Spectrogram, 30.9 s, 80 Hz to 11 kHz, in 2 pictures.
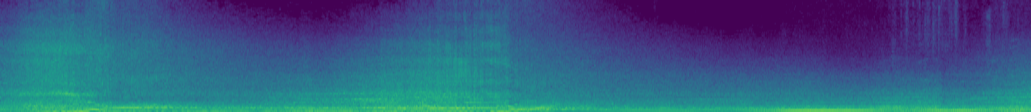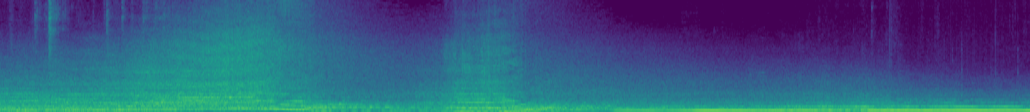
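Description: Le Mans endurance race cars passing flat out at over 200 mph. There are four pass-bys, each engine note falling steeply in pitch as the car goes by, and the engines of the next cars are heard coming and going between them.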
